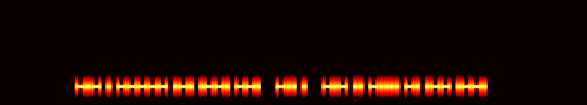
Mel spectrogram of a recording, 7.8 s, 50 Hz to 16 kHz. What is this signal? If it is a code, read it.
Morse code, heard as a keyed tone, about 36 wpm, 700 Hz. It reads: KE0RPG DE KI6NWP
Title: USA Callsign DE Callsign - 6 Characters - 35wpm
